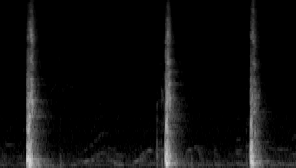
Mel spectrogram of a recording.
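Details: A Shiba Inu guarding its home gives three short, sharp barks, spaced a second or two apart.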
